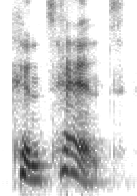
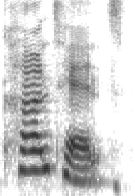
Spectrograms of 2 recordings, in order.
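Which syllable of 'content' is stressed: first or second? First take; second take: second; first. First: The stress is on the second syllable. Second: The stress is on the first syllable. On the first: It means being happy or satisfied. "that means I'm happy" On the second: It means material or stuff to read or watch. "that means like the stuff I would see in a book"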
